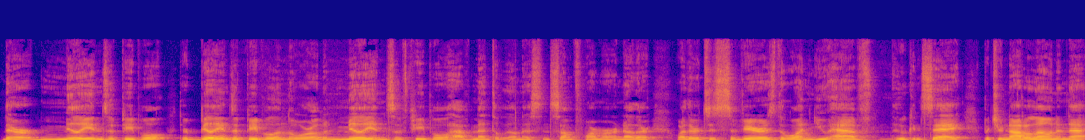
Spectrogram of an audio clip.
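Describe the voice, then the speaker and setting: At a fairly quick pace and with hardly any pauses, a man talks in a fairly low voice with fairly even intonation and audible room echo. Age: 40s. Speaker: podcast host. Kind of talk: casual chat.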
